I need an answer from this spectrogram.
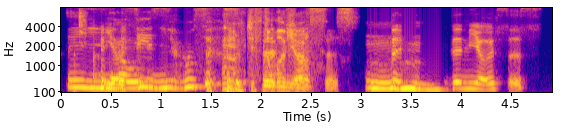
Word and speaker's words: Gnosis: My pet project is to get people to pronounce the GN in Gnosis like the GN in Yoki. Gnosis. Yosis.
